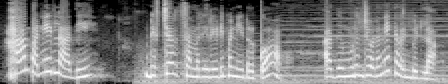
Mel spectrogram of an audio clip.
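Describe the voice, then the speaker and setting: A woman voicing a practical female doctor in an animated cartoon, giving discharge instructions. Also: very high-pitched, soft background music. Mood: brisk. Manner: brisk and businesslike.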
